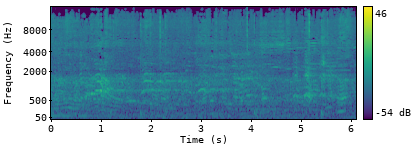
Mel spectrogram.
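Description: Male football players shout to each other across an open outdoor pitch.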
